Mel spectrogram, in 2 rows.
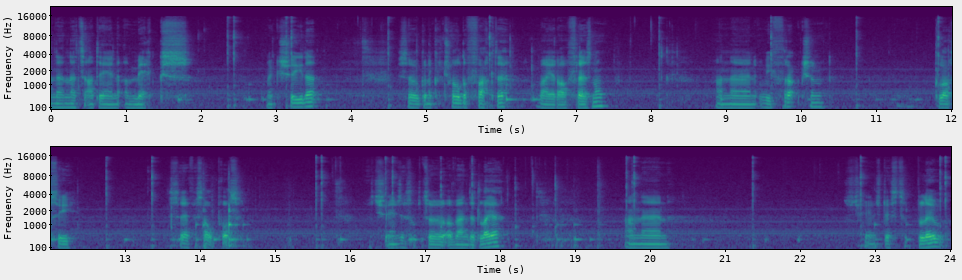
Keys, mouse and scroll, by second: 4.7-6.4 drag, 8.2-9.9 drag, 10.9-12.7 drag, 12.9-13.5 drag, 13.9 click, 15.7-17.4 drag, 17.4-19.8 middle drag, 19.9-21.5 drag.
